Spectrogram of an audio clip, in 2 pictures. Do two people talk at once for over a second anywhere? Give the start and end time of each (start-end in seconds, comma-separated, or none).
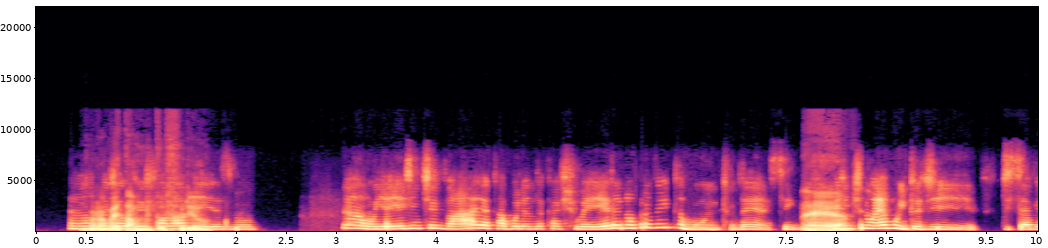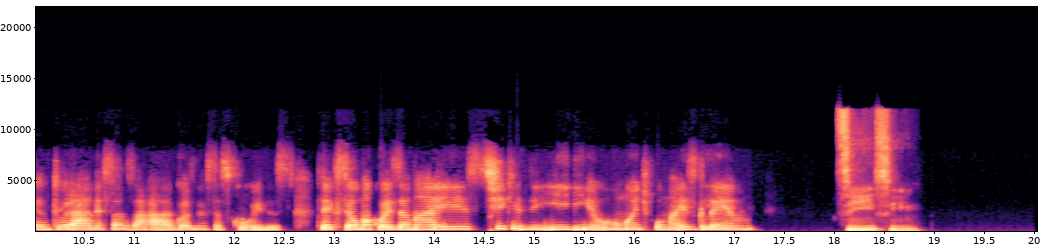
0.5-1.8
